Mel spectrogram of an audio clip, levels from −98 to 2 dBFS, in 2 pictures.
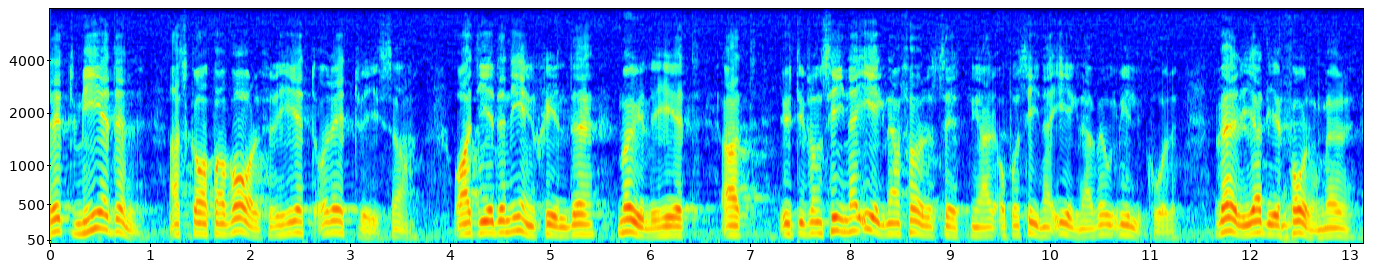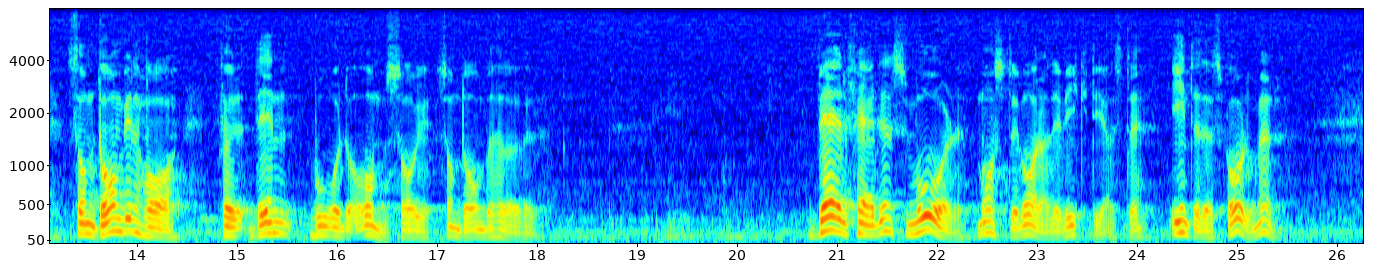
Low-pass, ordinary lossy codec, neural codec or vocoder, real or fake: none; none; codec, 16 kHz, 16 kbps, FreqCodec, larger model; fake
